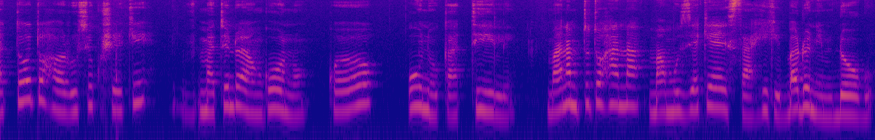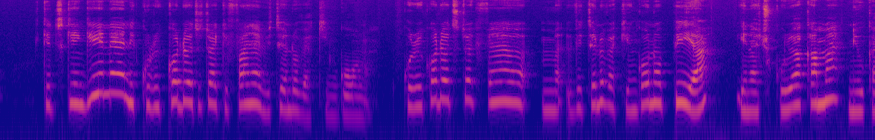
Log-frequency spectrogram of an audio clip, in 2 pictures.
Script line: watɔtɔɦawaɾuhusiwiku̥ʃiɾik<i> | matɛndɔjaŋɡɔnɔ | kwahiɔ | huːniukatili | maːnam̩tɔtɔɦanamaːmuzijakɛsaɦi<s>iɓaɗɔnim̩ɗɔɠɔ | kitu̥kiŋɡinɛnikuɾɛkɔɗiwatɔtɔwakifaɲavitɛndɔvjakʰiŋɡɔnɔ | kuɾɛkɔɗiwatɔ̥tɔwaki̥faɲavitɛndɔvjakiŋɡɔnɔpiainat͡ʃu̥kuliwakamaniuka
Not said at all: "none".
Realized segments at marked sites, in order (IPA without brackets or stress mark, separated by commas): i, h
